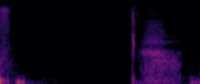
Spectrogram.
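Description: Near silence, then a man's short intake of breath through the mouth, beginning with a small mouth click about a second and a half in.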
